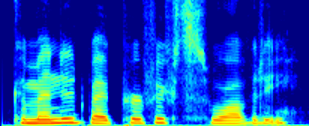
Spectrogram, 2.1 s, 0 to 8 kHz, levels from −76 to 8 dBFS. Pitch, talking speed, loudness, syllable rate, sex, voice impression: 225 Hz, 115 wpm, -15 LUFS, 5.4 syllables/s, female, feminine, adult-like, slightly relaxed, soft, raspy, intellectual, calm, friendly, reassuring, slightly kind, modest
